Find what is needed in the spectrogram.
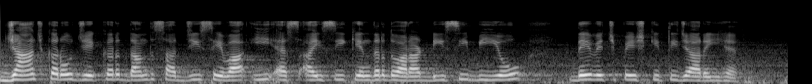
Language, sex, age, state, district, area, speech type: Punjabi, female, 30-45, Punjab, Bathinda, urban, read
